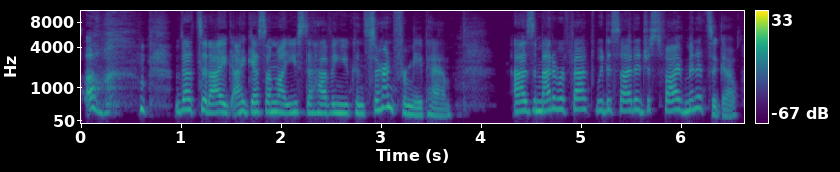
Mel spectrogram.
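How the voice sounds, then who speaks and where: Casting: actress for unsuspecting wife, radio thriller. Fairly high female voice, dry delivery, dead acoustic. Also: lively intonation, fairly quick, a bit bright, dry recording. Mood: cool, dry. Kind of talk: old-time radio thriller acting.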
